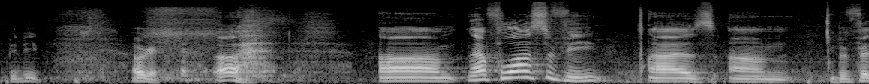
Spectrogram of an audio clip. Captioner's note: laughter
